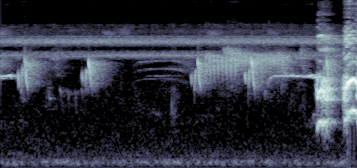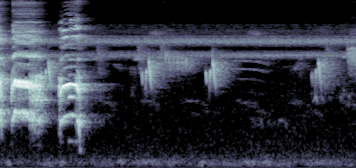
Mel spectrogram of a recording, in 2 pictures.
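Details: A red junglefowl crows in a trapping setting where a small decoy meets a young wild junglefowl; a strong, broken four-part crow sits mid-clip, framed by scattered high, whistled calls of other birds.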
